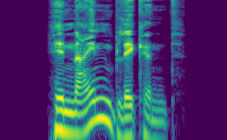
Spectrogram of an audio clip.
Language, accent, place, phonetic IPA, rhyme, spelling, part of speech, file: German, Germany, Berlin, [hɪˈnaɪ̯nˌblɪkn̩t], -aɪ̯nblɪkn̩t, hineinblickend, verb, De-hineinblickend.ogg
- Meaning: present participle of hineinblicken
